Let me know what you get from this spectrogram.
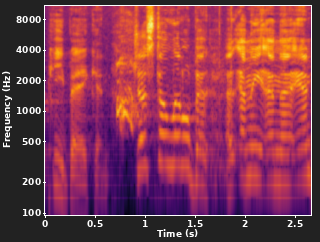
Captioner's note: squealing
